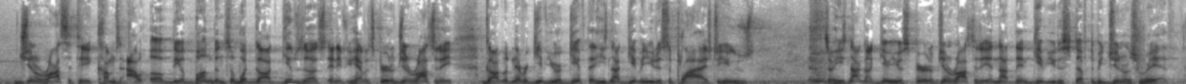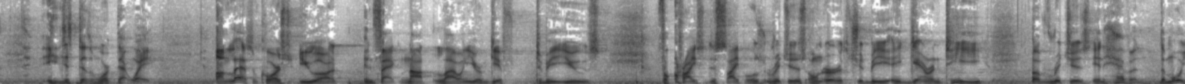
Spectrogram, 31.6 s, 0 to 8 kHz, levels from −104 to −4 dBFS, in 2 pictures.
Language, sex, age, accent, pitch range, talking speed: English, male, 50-69, American, 115-135 Hz, 175 wpm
